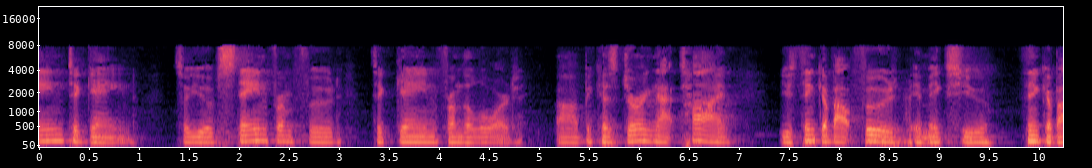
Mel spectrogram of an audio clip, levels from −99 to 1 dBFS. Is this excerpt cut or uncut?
uncut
